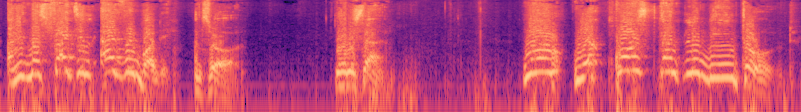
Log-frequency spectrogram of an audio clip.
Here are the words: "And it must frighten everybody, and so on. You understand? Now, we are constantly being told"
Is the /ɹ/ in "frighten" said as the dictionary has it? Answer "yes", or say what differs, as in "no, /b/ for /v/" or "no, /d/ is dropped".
no, /ɹ/ is dropped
